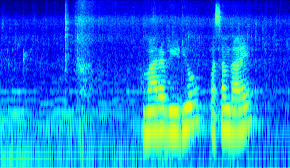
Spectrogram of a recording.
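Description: A metal ladle clinks against a metal pan.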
